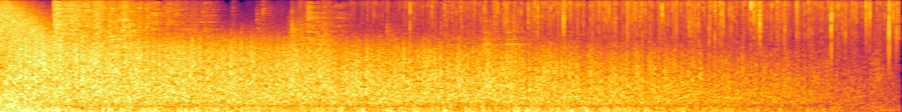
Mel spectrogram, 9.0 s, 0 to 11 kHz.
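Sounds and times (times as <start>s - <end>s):
burning debris rumbling: 0.0s - 9.0s
explosion of oxygen and propane tanks in a burning basement: 0.0s - 9.0s.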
